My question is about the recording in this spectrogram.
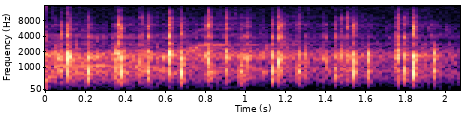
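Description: Audience applause: many people clapping in quick, irregular claps during a pause in a speech.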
